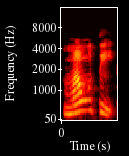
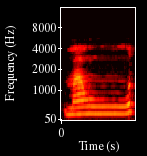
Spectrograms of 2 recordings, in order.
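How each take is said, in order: First: The word ends with a short i vowel. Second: The word ends on a bare t consonant. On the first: The reading continues into the next word. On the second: The reading stops at this word.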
